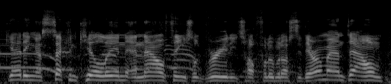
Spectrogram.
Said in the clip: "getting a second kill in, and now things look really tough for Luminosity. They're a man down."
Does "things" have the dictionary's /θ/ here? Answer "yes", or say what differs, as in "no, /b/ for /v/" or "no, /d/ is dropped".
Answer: yes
